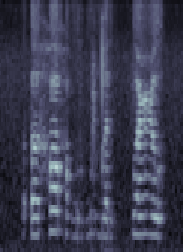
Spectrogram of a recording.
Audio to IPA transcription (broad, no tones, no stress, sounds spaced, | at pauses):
ʔ ɤ x ɔ x ɔ ɡ o̤ ɡ o d̪ ɤ ɾ ṳ pː o ʕ u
